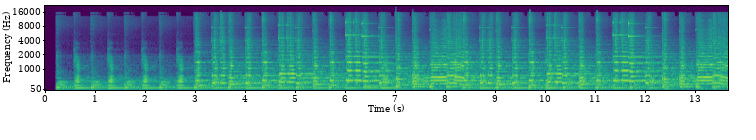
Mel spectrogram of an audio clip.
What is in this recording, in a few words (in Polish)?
instrumentalny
